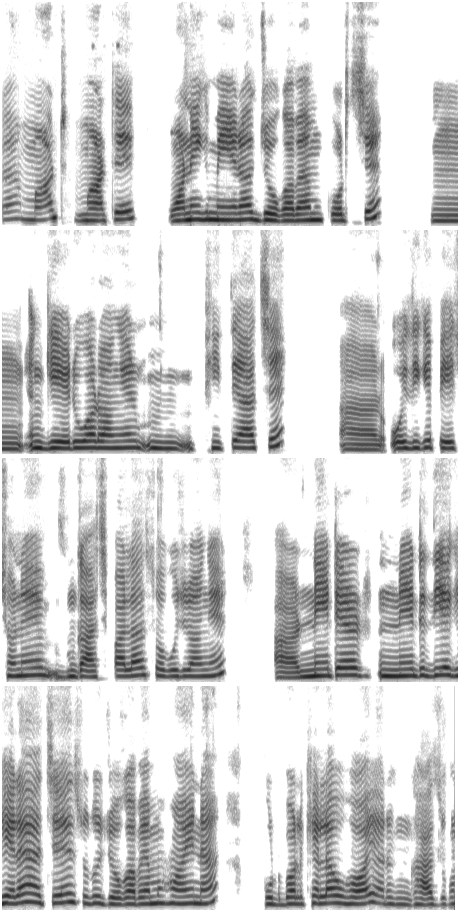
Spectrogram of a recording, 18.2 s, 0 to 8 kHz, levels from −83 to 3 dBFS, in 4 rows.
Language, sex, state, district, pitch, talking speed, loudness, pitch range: Bengali, female, West Bengal, Dakshin Dinajpur, 235 Hz, 120 wpm, -15 LUFS, 220-250 Hz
